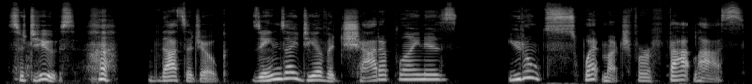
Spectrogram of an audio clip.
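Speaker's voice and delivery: lightly voiced American guy, mocking; a hint of a scoffing friend with a laugh. A narrator's reading. Friend mocks the gargoyle's chat-up lines, mild American voice. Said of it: "said a man with a softer American accent".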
